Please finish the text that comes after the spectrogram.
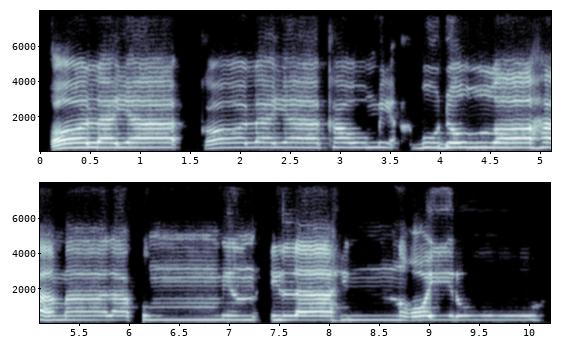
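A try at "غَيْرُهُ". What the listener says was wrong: Pendek ru-nya. Ghairu.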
